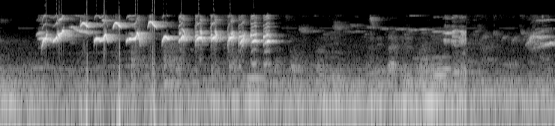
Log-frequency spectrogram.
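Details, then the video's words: Oriental magpie-robin, a kacer kept by Indonesian bird fanciers, delivering mimicry-rich song. A rapid burst of sharp chirps and whistles lasts about three seconds, then near-quiet with a few faint distant notes. "MASTERAN BURUNG KACER GACOR FULL ISIAN MEWAH"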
